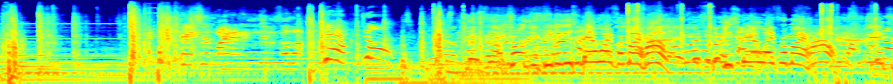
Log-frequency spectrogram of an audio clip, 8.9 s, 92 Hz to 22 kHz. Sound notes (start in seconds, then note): 0.0 phone clattering; 4.6 reporters shouting; 7.2 reporters chattering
